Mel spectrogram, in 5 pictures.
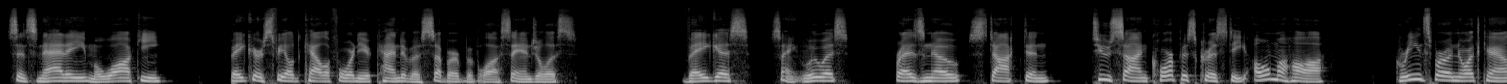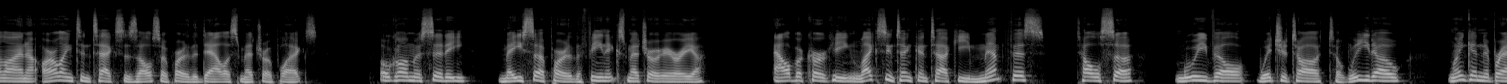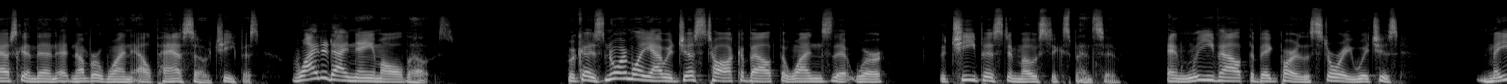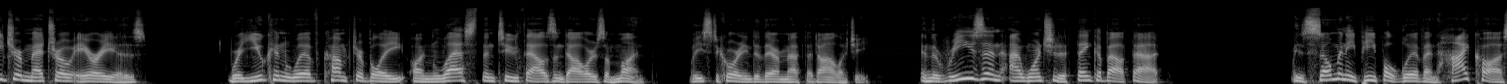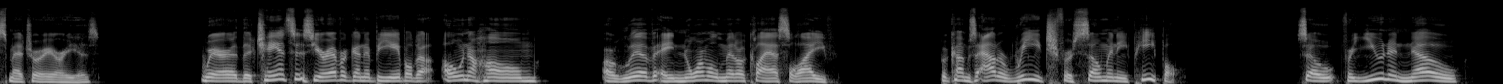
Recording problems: none

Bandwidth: 14.5 kHz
